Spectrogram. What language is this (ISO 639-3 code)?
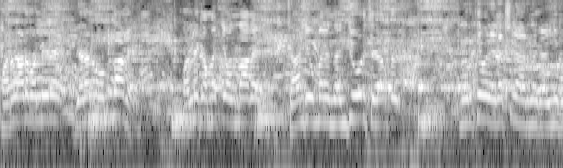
ara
